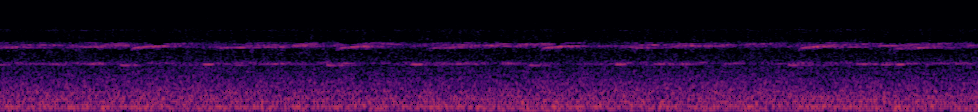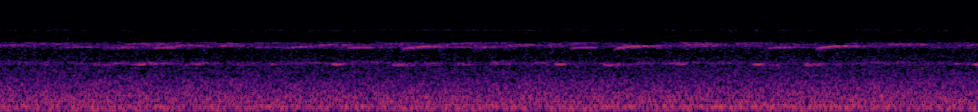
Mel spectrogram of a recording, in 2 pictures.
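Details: Continuous chirping of frogs on Barbados, two bright layers of rapid repeated notes that never pause, set against loud steady ocean surf noise.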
